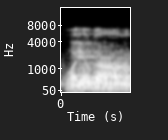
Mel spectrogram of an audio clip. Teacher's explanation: ویدعون میں دال ساکن پہ قلقلہ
